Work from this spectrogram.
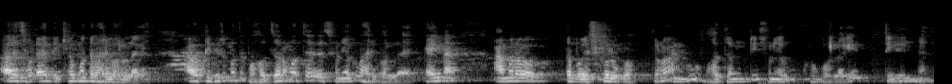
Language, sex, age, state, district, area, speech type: Odia, male, 60+, Odisha, Puri, urban, spontaneous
